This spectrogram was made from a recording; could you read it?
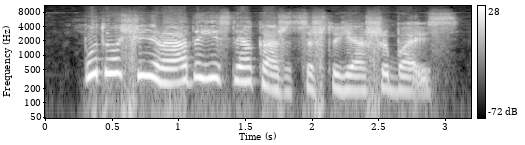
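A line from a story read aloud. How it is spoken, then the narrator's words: Girl's grown-up sigh. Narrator (Russian): по-взрослому вздохнула девочка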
